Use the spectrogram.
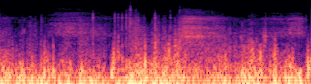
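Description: Strong wind buffets the microphone without a break on a rugged Scottish island in the Western Isles, a loud, steady roar with gusty rumbling.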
